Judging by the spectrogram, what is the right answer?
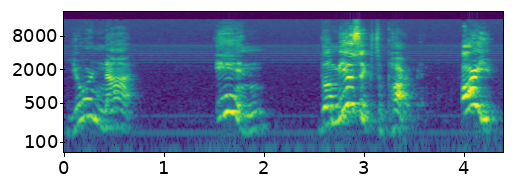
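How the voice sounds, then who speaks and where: A man's voice: wildly swooping pitch, takes it slowly, a bit bright, heavily acted. A man voicing an anxious, indignant literature professor, accusing and insistent, in a reading from a novel. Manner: high-strung, insistent, emphatic. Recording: distant mic, faint room noise.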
